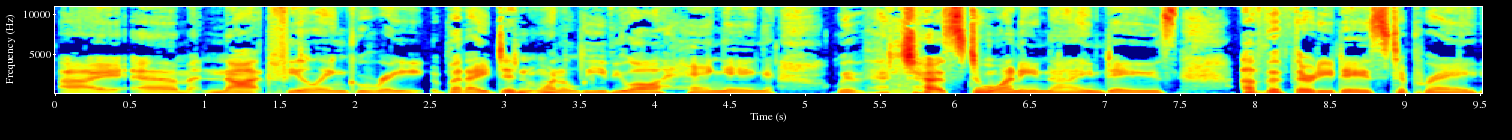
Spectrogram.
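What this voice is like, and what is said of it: Voice sounding a little different, unwell. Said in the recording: “I was diagnosed earlier this week with good old COVID, and so that's why my voice may sound a little different today.”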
